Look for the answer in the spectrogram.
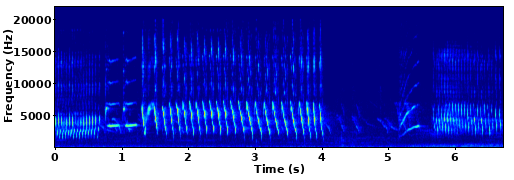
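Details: Canary singing, one of several performances offered for song training: a buzzy high trill, then a long run of rapid repeated rising notes, a quiet gap with thin whistled slurs, and a final dense buzz.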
